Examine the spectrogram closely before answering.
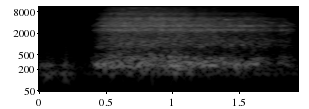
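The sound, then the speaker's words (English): A single long, deep inhale through the nose, heard as a steady airy hiss that starts after a short pause and lasts about a second and a half before tapering off, with no talk. “Take a deep inhale through the nose”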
